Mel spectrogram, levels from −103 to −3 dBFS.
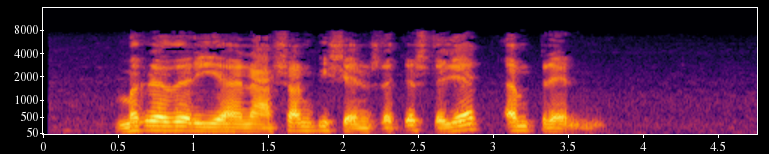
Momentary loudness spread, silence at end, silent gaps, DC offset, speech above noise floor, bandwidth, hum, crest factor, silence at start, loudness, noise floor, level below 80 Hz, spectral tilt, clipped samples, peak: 8 LU; 1.05 s; none; under 0.1%; 42 dB; 7.8 kHz; none; 16 dB; 0.5 s; -16 LUFS; -58 dBFS; -52 dBFS; -6.5 dB/octave; under 0.1%; -2 dBFS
